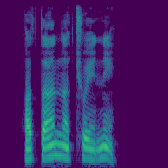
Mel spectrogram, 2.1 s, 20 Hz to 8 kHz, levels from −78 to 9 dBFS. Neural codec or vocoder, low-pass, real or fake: vocoder, 22.05 kHz, 80 mel bands, Vocos; 7.2 kHz; fake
